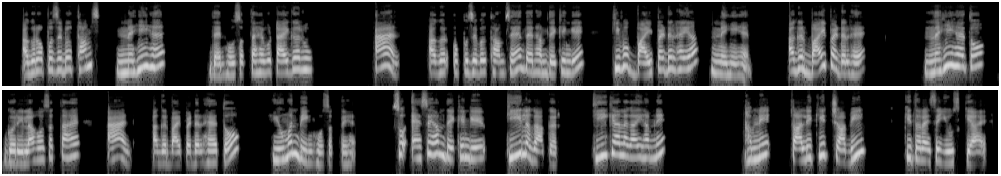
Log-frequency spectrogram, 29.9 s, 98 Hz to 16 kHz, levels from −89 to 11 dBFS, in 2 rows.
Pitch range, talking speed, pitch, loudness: 220-315 Hz, 135 wpm, 260 Hz, -18 LUFS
